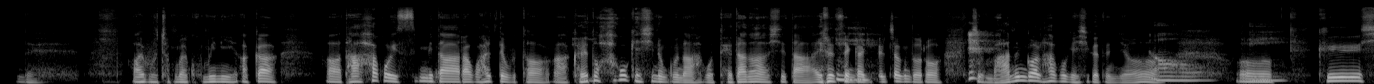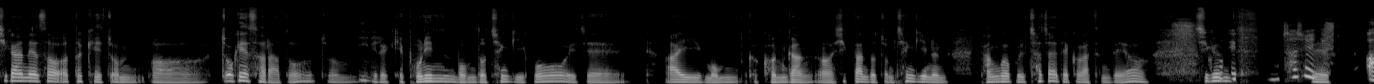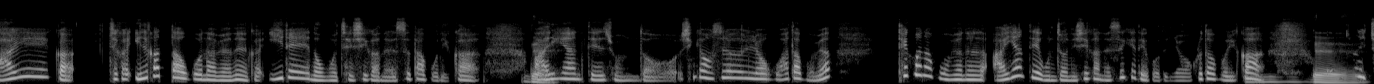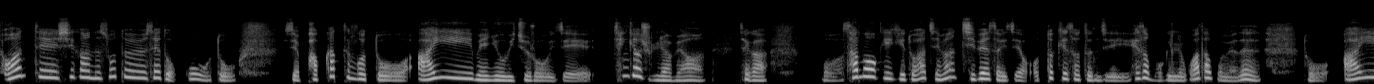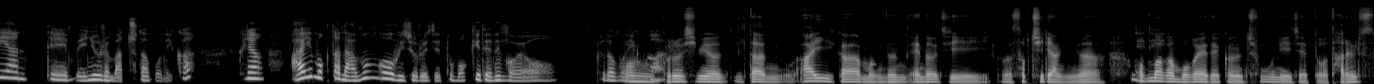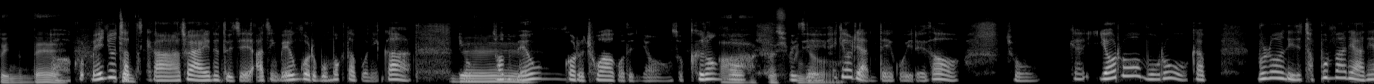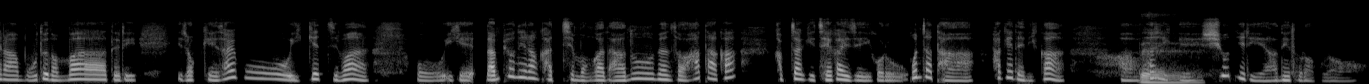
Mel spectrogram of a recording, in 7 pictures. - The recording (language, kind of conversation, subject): Korean, advice, 번아웃으로 의욕이 사라져 일상 유지가 어려운 상태를 어떻게 느끼시나요?
- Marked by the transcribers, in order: laughing while speaking: "이런 생각이"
